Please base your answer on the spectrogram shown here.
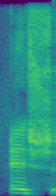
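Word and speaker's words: אֵשׁ: Le mot feu en hébreu se dit esh et il s'écrit avec la lettre shin.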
